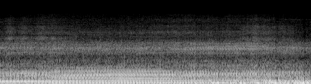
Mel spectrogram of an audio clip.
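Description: A Honda NT1100 DCT touring motorcycle engine revs hard at full throttle, a loud, steady, close-up roar with rising harmonic tones and no talking.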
